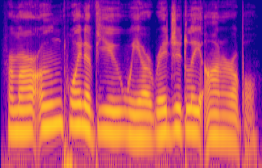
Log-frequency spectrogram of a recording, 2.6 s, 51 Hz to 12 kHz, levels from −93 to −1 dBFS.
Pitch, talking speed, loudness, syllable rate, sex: 165 Hz, 230 wpm, -17 LUFS, 6.5 syllables/s, female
